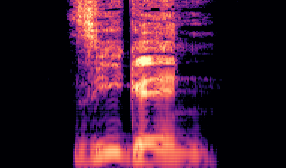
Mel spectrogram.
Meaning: dative plural of Siegel
- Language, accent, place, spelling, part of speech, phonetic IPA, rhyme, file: German, Germany, Berlin, Siegeln, noun, [ˈziːɡl̩n], -iːɡl̩n, De-Siegeln.ogg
